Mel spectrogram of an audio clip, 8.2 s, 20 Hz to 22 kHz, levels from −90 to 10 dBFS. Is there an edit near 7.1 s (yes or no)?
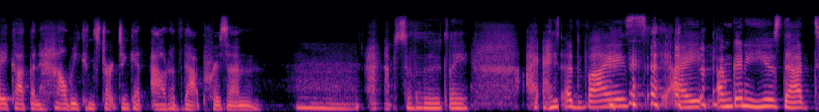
yes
